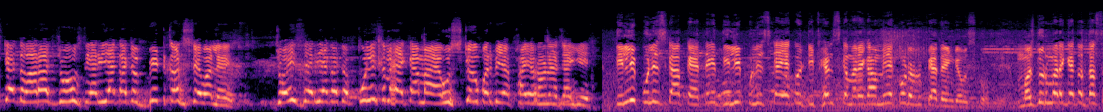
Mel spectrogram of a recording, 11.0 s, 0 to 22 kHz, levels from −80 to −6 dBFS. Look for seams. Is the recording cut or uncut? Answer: cut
